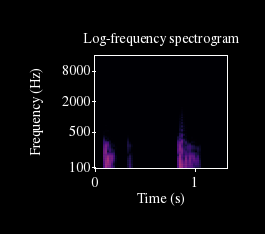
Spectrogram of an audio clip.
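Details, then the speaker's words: Blood pressure measurement through a stethoscope during cuff deflation: low thumping bumps appear at systolic pressure and fade away at diastolic pressure; Korotkoff sounds in a demonstration recording. "that's the high pressure and that's the low pressure as the sound disappears again as well"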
